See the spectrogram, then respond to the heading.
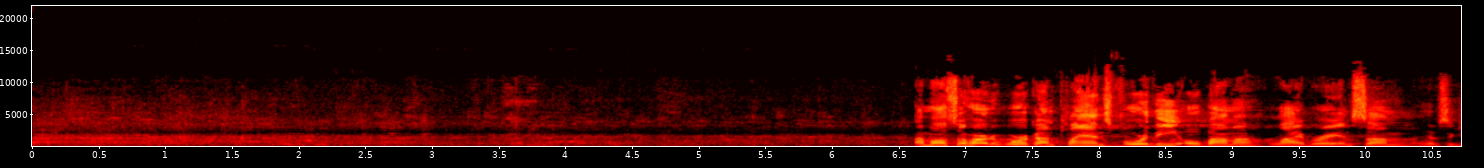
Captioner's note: laughter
